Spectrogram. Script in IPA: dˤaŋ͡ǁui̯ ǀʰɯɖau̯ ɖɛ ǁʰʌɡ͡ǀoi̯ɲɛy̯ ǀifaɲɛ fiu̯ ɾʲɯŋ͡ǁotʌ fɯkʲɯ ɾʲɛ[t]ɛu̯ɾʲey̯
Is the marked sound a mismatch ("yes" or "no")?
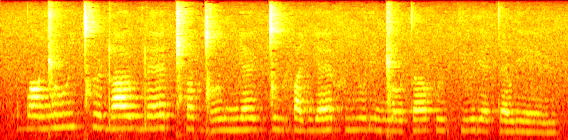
no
